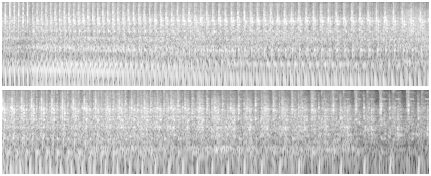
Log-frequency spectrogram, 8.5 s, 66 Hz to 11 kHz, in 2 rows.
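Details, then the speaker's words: Old barn-find Craftsman 8 hp Briggs & Stratton chipper shredder, first start in years, plug cleaned, choke off, carb cleaner sprayed in: single cylinder catches with rapid pops, then stumbles and dies; fuel filter and non-ethanol fuel next. "well that's a good sign let's get the fuel filter replaced and get some non-ethanol fuel in there and we'll give her another shot"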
